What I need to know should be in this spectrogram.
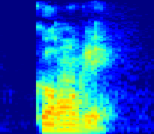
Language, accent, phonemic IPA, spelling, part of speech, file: French, France, /kɔ.ʁ‿ɑ̃.ɡlɛ/, cor anglais, noun, LL-Q150 (fra)-cor anglais.wav
- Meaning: cor anglais, English horn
